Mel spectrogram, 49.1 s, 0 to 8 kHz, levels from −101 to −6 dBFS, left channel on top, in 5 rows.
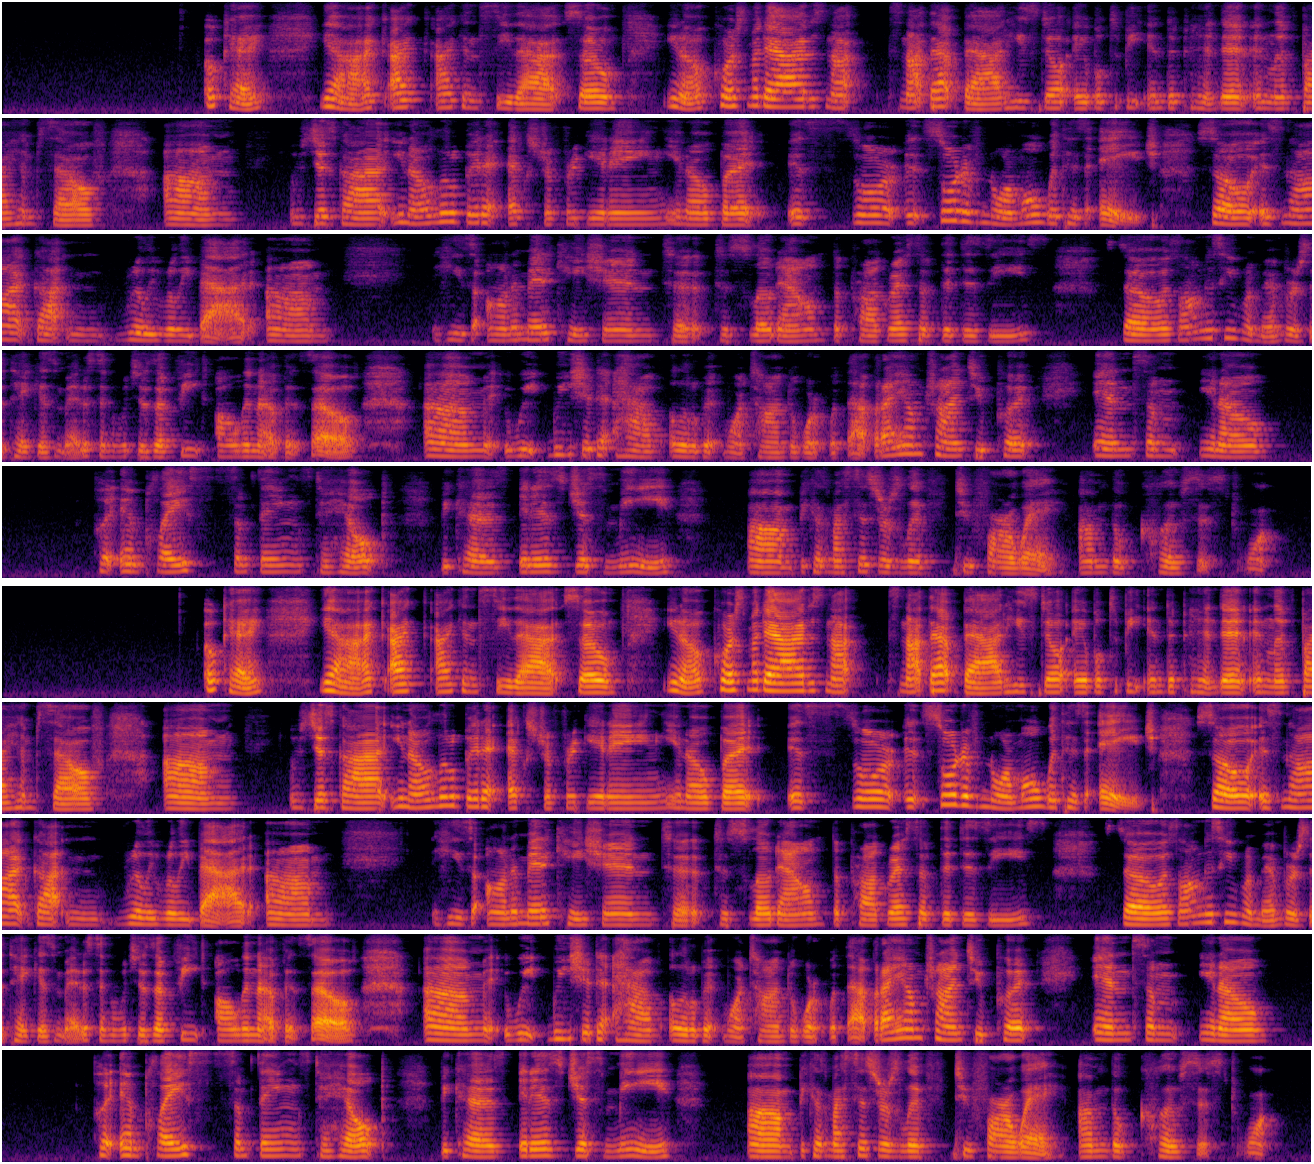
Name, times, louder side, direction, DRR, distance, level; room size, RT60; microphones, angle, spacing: voice 1, 1.5-6.4 6.7-11.6 12.0-15.4 15.7-15.8 16.2-22.5 22.9-38.9 40.0-42.1 42.3-44.5 44.9-48.8, right 5 dB, 70° right, 0.4 m, -33 dB
4.2 x 2.3 x 3.9 m
head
